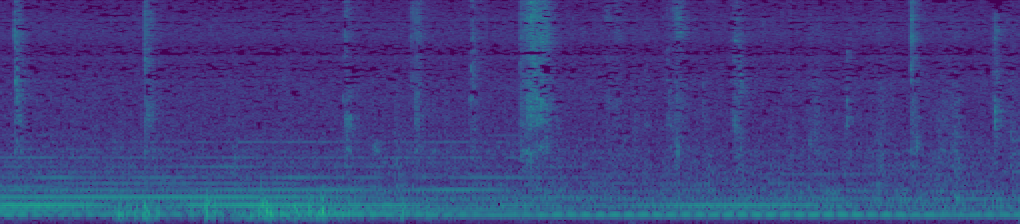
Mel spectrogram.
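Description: Crisp crunches and mouth clicks of someone biting into and chewing raw cucumber, with the loudest crunch about four seconds in. A steady low hum sounds underneath and fades slowly.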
